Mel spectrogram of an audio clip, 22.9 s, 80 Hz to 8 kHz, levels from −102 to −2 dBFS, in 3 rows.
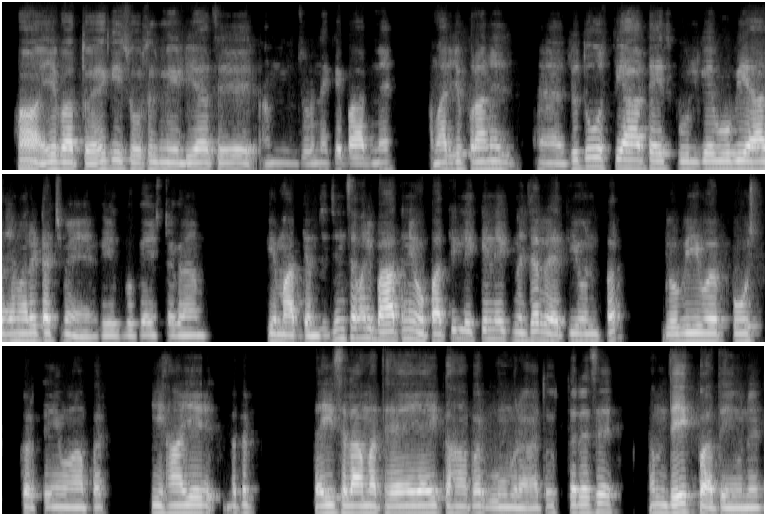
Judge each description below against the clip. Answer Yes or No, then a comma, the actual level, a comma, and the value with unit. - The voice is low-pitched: Yes, low, 125 Hz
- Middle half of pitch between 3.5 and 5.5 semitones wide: No, average, 2.8 semitones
